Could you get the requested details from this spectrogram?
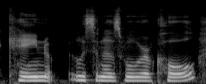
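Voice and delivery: ordinary talk, nothing marked

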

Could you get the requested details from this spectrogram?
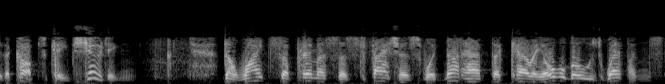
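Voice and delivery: normal talking voice

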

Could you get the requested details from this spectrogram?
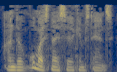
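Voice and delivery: normal talking voice

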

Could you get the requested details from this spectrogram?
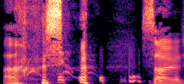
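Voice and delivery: real laughter breaking through the words; laughing. Real, not acted. Host laughing at the meme, talking through real laughter. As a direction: laugh while trying to carry on.

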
